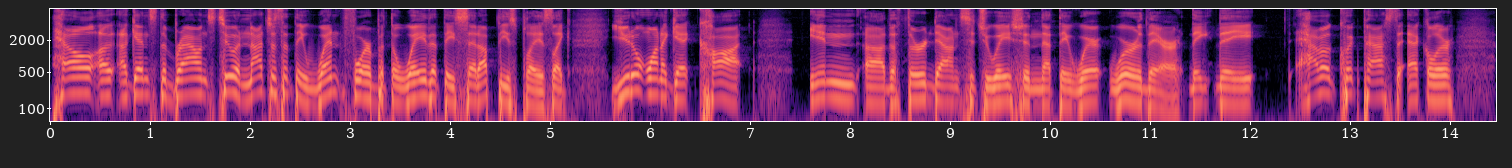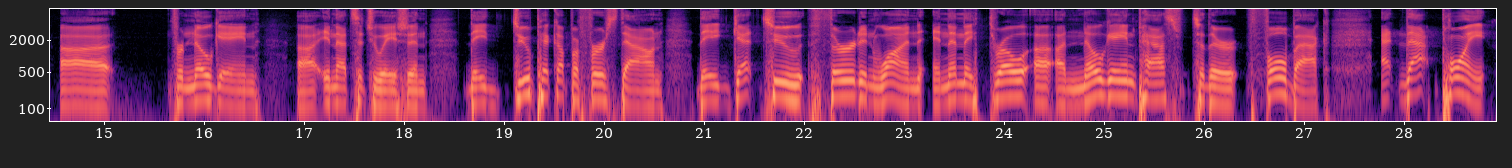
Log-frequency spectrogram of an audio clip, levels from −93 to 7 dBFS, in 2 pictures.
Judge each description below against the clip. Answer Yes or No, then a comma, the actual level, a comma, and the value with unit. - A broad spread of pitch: No, average, 4.9 semitones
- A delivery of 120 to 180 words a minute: Yes, average, 175 wpm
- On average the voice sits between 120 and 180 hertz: Yes, medium, 140 Hz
